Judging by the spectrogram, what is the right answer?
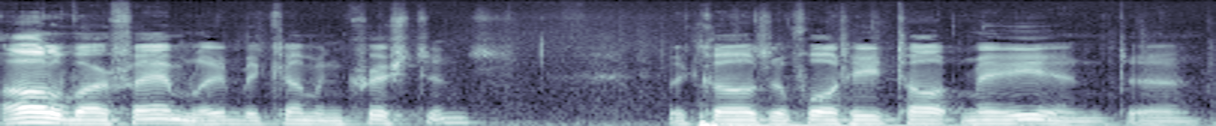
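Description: A man's fairly low voice at a slow pace

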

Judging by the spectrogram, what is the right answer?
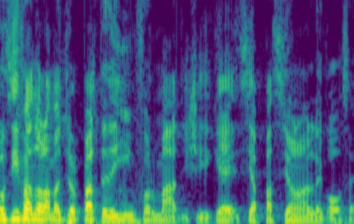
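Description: Lively intonation runs through a man's speech. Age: 40s. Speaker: tech entrepreneur; conference speaker. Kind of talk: conference talk. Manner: halting, many fillers. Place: hall. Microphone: handheld.

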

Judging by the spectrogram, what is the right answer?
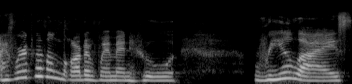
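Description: Somewhat breathy, a woman talks at a medium pitch with ordinary pitch variation. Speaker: podcast host and hormone specialist. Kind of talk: interview.

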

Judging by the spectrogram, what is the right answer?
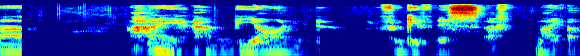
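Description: A man uses a put-on character voice at a fairly high pitch and a very slow pace. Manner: grim, bitter, solemn.

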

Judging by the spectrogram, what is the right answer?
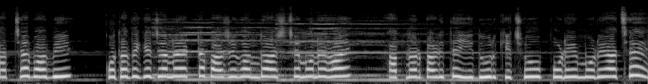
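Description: A woman does a cartoonish character voice at a moderate pace, her loudness very even throughout. Music plays in the background, and the sound is dry and close with no echo. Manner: polite.

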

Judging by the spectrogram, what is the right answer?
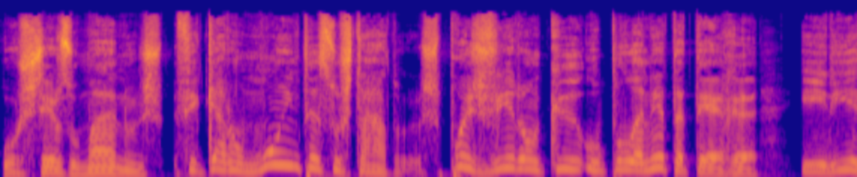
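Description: A man with a European Portuguese accent, high-pitched with very wide pitch swings, at a fairly slow pace, in a dry sound with no echo against a quiet background. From Portugal. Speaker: radio presenter. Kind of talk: children's story read aloud. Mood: warm, smiling. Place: studio.

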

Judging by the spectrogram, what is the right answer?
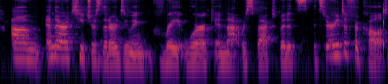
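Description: With a Canadian accent, a woman speaks at a fairly quick pace in a fairly low pitch. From Ontario, Canada. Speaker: historian and author; talk show guest. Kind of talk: interview. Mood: earnest, thoughtful. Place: home room. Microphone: video call.

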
